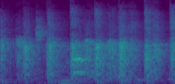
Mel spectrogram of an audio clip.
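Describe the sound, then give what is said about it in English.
A quiz audience claps steadily for a couple of seconds to vote for which team should get the points, many hands overlapping into a dense, continuous patter with small swells, moderately loud, no voices over it. “All right, so please applaud for who you think should get the points.”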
